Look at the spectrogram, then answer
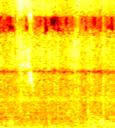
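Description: Karna pigeons being trained coo softly in low, throaty murmurs, faint and partly masked by steady background noise, with a quiet voice in the mix.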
